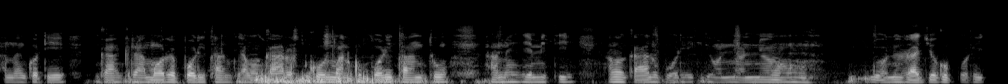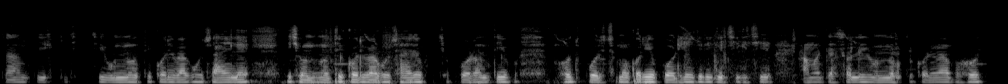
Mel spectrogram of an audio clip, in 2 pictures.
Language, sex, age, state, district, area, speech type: Odia, male, 18-30, Odisha, Subarnapur, urban, spontaneous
